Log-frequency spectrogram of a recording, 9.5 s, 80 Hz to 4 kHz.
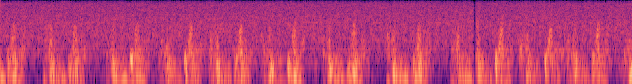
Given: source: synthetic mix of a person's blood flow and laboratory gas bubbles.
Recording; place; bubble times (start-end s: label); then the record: Doppler ultrasound of blood flow; precordium
no bubbles
From the record:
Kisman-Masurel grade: 000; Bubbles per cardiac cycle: 0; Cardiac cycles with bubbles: 0%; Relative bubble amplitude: no bubbles discernible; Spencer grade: 0 (complete lack of bubble signals)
